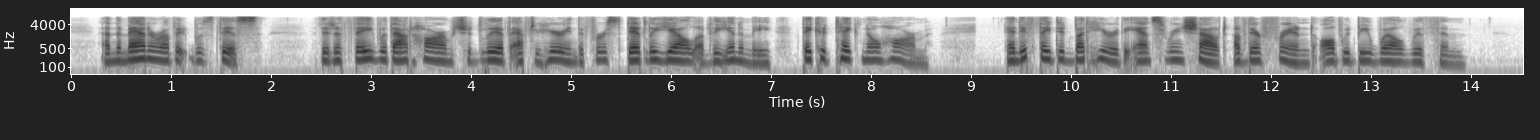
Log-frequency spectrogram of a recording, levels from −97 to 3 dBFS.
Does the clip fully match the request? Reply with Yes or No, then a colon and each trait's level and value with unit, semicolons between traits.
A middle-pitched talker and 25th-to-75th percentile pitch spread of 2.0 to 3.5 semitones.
Yes: medium, 180 Hz; average, 2.7 semitones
